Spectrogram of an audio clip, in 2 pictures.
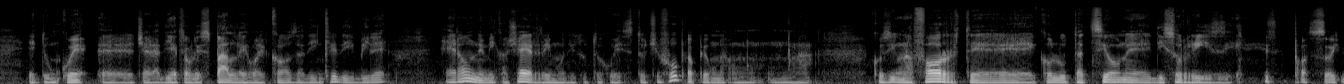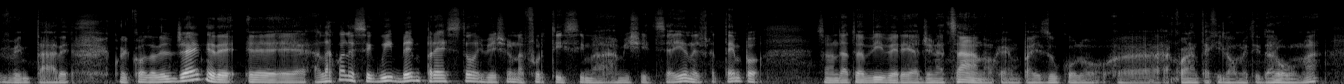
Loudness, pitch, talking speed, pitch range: -28 LUFS, 95 Hz, 145 wpm, 90-105 Hz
